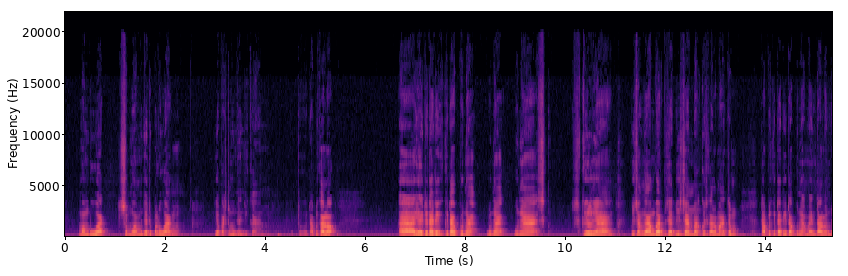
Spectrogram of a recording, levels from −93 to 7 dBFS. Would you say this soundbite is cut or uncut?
uncut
